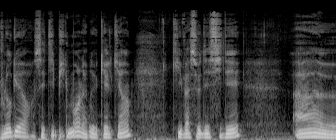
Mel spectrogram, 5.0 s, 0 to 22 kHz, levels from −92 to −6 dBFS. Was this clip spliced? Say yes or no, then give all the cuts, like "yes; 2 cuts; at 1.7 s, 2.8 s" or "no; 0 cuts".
yes; 1 cut; at 1.3 s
